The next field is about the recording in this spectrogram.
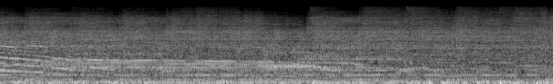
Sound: audience cheering; rock music

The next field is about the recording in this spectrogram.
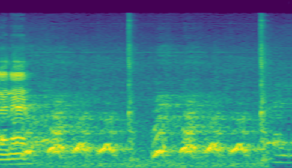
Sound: dog barking

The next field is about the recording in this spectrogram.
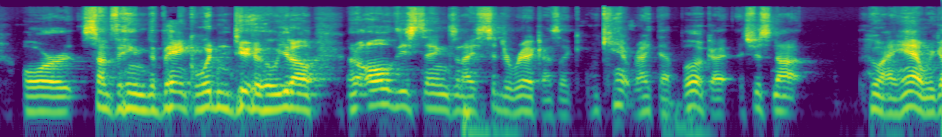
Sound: none

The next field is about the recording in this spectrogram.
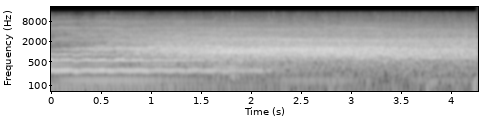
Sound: crowd cheering

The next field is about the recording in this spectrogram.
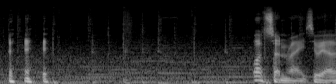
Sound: laughs

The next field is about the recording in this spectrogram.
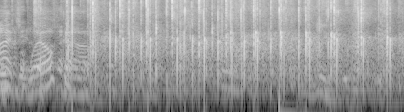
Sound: clapping

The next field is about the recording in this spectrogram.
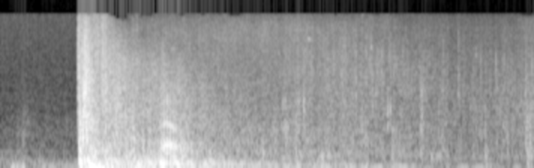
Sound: gunshots

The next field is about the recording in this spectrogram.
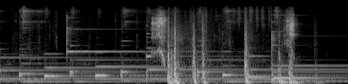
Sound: huff and stumbles

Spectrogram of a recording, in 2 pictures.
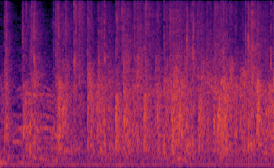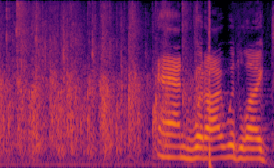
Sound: applause

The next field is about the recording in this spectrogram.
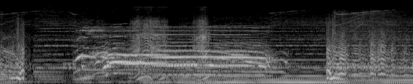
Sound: screaming sounds

